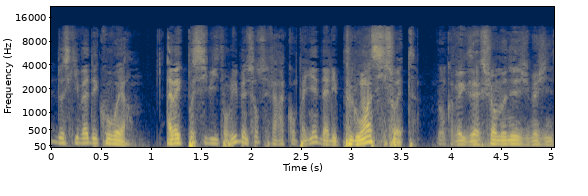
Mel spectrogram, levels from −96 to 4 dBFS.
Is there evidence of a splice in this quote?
yes; 2 cuts; at 1.7 s, 3.3 s

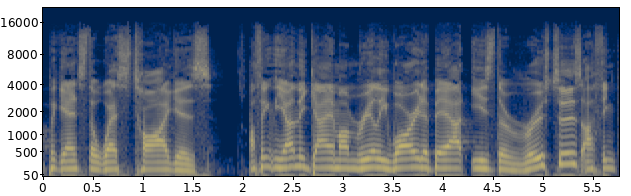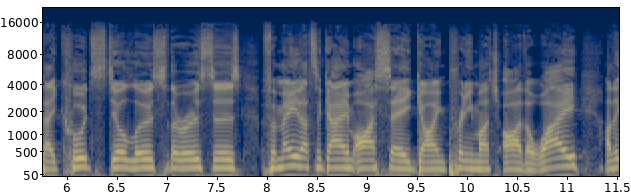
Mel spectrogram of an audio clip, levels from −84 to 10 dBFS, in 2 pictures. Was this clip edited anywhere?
no; 0 cuts

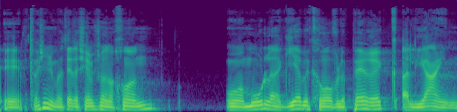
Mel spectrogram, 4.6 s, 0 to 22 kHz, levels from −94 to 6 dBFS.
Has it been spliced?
no; 0 cuts

